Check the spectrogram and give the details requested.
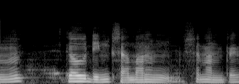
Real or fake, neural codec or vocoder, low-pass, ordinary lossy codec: fake; codec, 24 kHz, 1 kbps, SNAC; 7.2 kHz; none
